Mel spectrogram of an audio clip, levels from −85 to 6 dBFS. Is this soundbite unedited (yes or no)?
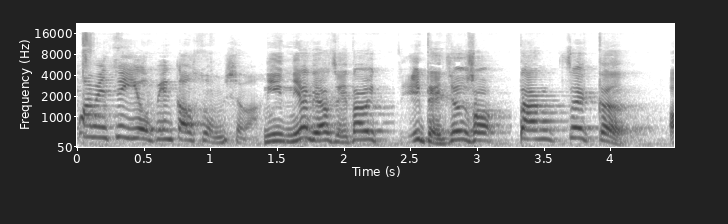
no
